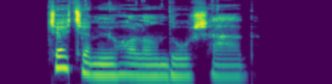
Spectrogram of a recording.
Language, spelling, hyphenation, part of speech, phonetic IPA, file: Hungarian, csecsemőhalandóság, cse‧cse‧mő‧ha‧lan‧dó‧ság, noun, [ˈt͡ʃɛt͡ʃɛmøːɦɒlɒndoːʃaːɡ], Hu-csecsemőhalandóság.ogg
- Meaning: infant mortality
